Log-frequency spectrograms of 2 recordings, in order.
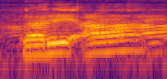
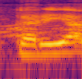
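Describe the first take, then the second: First: قریعہ with a catch before the final a; broken ending. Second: قریہ with a gliding -iya ending; joined ending. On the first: Arabic teacher repeating both forms, split final vowel in قریعہ. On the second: Arabic teacher repeating both forms, gliding -iya in قریہ. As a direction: run the end of قریہ together as -iya. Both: Shown as a demonstration. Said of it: "دونوں طرح آپ بول سکتے ہیں".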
